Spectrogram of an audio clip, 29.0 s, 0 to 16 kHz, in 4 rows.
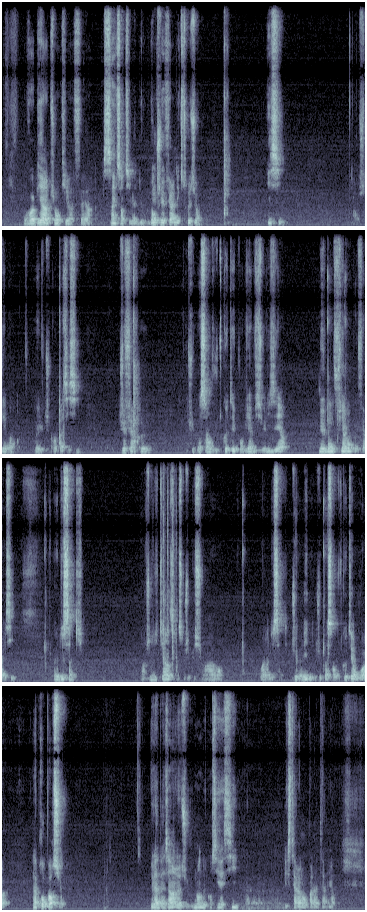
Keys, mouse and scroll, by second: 4.1 e, 7.4-9.1 middle drag, 8.1 Tab, 9.6 e, 20.6 KP_1.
